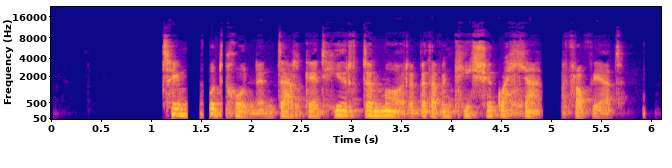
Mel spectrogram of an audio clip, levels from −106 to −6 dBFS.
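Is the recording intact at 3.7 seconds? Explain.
Yes, the speech at 3.7 seconds is intact, with no audible dropout, click, distortion or other fault at that moment.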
